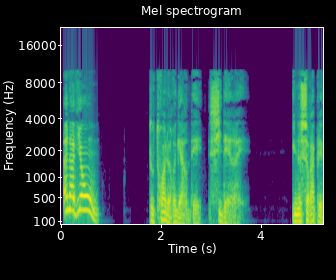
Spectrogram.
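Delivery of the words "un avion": very high, loud, amazed cry; excited exclamation. A narrator's reading. Saïd points out a plane to his friends, excited exclamation. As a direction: shout the sighting out, pitch leaping up. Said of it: "s'exclama Saïd".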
